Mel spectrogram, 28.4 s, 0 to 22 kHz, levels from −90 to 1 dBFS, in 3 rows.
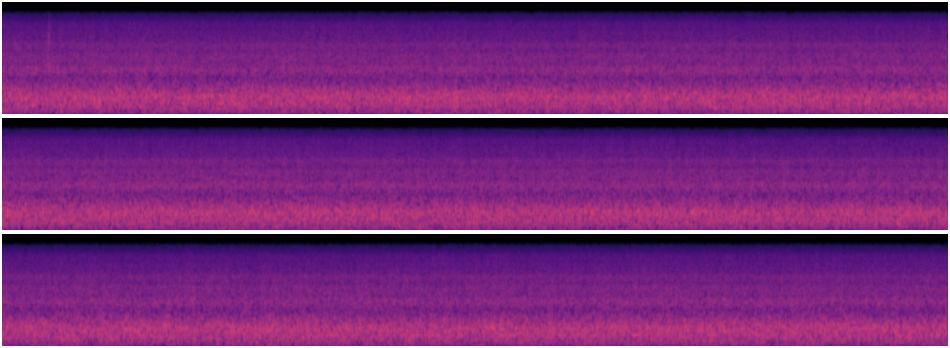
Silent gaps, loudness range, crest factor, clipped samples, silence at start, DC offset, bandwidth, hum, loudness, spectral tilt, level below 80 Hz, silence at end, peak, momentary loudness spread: none; 0 LU; 14 dB; under 0.1%; 0 s; under 0.1%; 15.5 kHz; none; -37 LUFS; -2.5 dB/octave; -60 dBFS; 0 s; -24 dBFS; 1 LU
